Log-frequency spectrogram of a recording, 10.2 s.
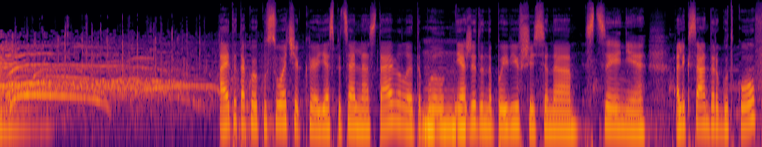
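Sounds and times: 
concert audience shouts and whoops: 0.0s - 3.0s
concert audience clapping: 0.0s - 3.6s
speech: 2.9s - 10.1s.

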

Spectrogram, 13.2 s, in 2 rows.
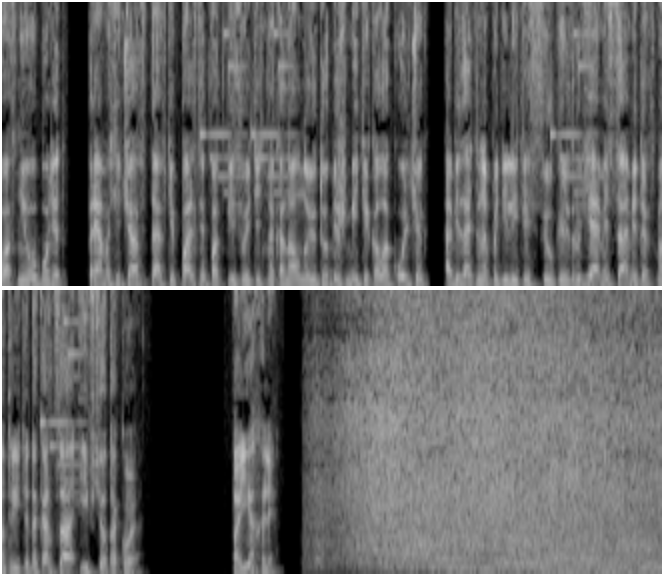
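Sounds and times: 
speech: 0.0s - 8.1s, 8.9s - 9.9s
podcast intro whooshing roar: 9.6s - 13.1s.

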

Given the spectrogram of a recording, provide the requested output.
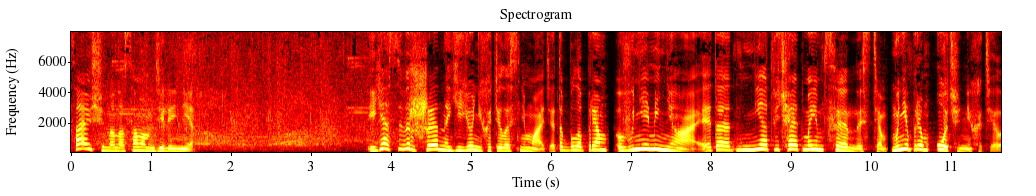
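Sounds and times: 
speech: 0.0s - 1.7s, 3.7s - 11.6s
audience applause: 0.1s - 4.2s.

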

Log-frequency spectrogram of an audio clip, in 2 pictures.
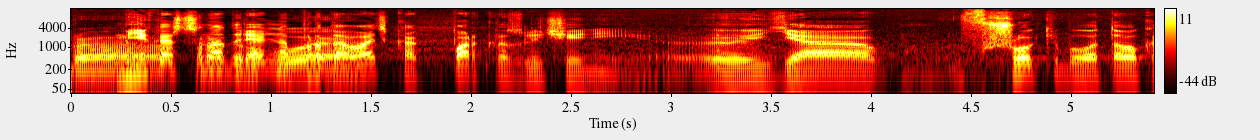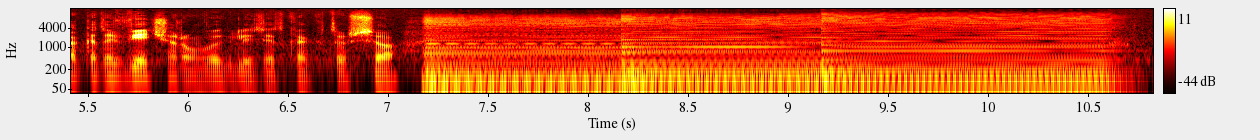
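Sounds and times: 
speech: 0.0s - 7.5s
loud buzzy electronic siren tone: 7.2s - 10.8s.

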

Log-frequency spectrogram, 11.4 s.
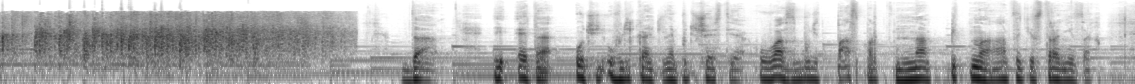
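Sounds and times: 
applause: 0.0s - 3.6s
speech: 4.1s - 11.3s.

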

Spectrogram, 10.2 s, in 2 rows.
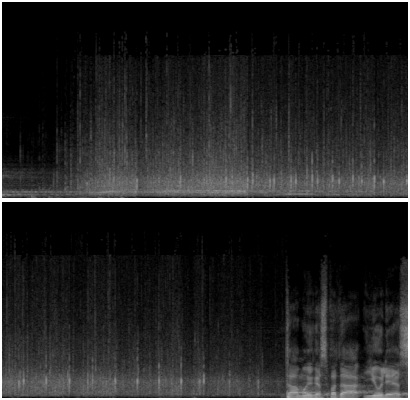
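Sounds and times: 
crowd applause: 0.4s - 8.6s
crowd whooping and cheering: 0.7s - 7.6s
speech: 8.6s - 10.1s.

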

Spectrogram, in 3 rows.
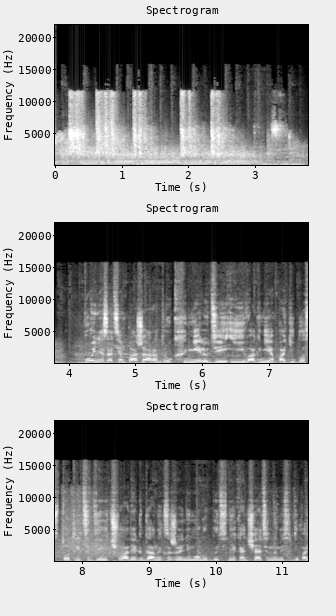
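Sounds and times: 
gunfire in a concert hall attack: 0.0s - 4.0s
speech: 0.2s - 0.8s, 4.5s - 11.3s.

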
